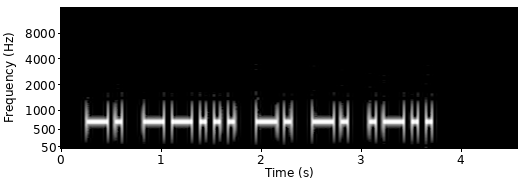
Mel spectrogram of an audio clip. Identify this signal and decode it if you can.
Morse code, heard as a keyed tone, about 17 wpm, 700 Hz. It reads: N7NNL
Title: USA Callsign DE Callsign - 5 Characters - 17wpm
